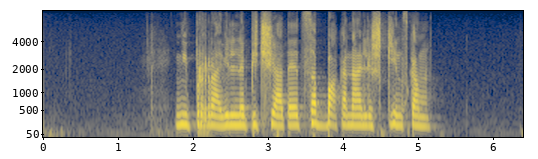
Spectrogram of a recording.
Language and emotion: Russian, angry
